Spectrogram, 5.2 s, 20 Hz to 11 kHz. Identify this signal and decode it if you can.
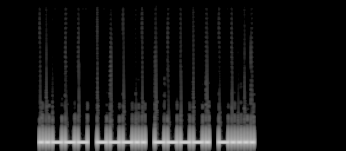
Morse code, heard as a keyed tone, about 25 wpm, 700 Hz. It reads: 2896
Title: Numbers - 4-Digit 25wpm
